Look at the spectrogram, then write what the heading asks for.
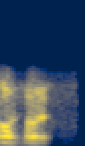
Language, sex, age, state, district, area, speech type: Assamese, male, 45-60, Assam, Kamrup Metropolitan, urban, conversation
